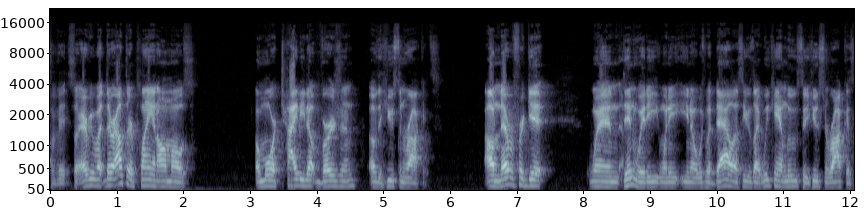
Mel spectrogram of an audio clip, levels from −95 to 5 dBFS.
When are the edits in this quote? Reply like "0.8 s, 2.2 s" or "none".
8.6 s, 9.8 s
